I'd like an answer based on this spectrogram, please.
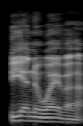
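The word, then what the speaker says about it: Villeneuve: terrible future written directed by I'm going to butcher the name Dennis how do you say his last name V NOA via NOA all right um starring Timothy shalam Zenia uh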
